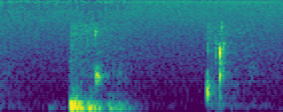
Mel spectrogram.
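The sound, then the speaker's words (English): A quick sip of water and swallow: a soft wet gulp, then a pause and a couple of small moist clicks from the mouth and throat, all fairly quiet with no talking. “Sorry, I'm just taking a sip of water here.”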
